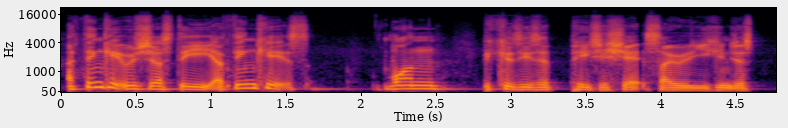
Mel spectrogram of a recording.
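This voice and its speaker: A man's voice: medium pitch, sing-song, normal speed, no room sound, faint music behind. A man co-hosting a podcast in casual chat, blunt and sarcastic with plenty of swearing. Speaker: podcast co-host.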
